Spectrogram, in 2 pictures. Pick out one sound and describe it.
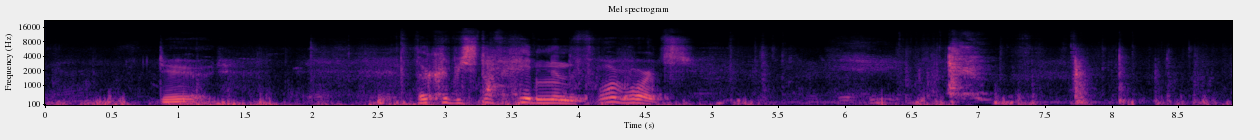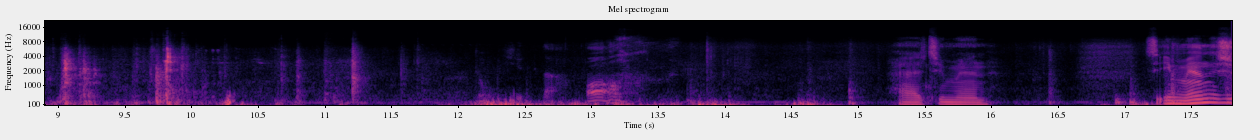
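Footsteps thud and creak on old wooden floorboards.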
